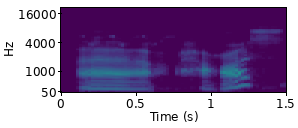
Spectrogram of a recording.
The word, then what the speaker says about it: Haas: I got the idea, I think it was from Carol Bishop Haas is how you pronounce her name.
